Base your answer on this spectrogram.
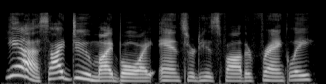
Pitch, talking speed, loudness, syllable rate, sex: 205 Hz, 165 wpm, -18 LUFS, 4.3 syllables/s, female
